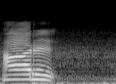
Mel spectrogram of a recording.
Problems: constant background noise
